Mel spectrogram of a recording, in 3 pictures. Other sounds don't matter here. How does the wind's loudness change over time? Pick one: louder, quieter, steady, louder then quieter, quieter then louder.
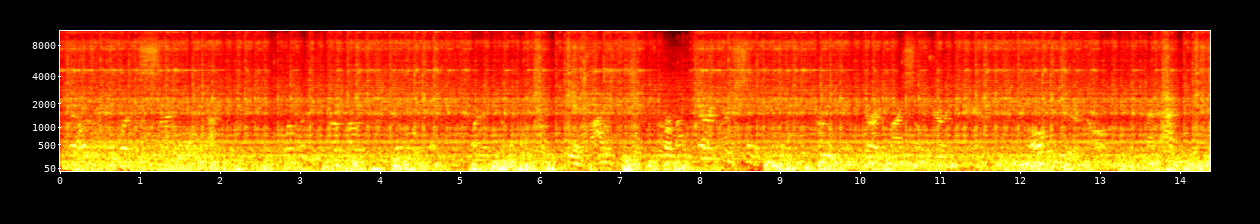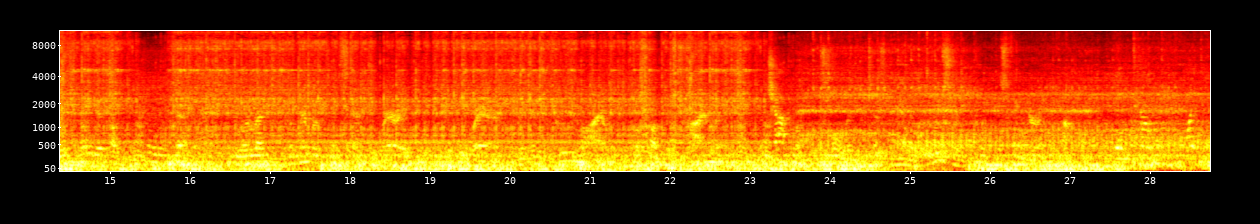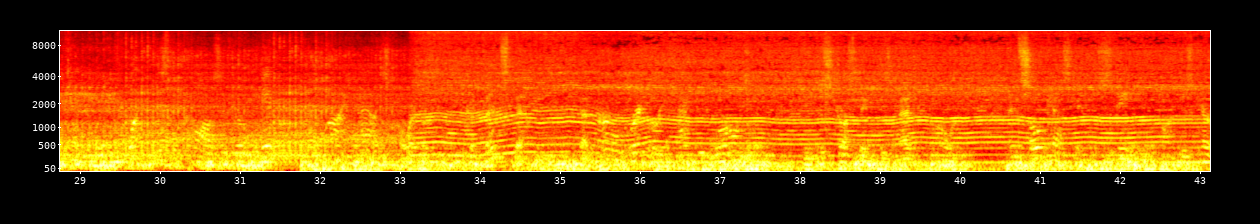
steady.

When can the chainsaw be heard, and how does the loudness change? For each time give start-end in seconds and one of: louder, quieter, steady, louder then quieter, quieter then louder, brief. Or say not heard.
0.0-43.0 steady.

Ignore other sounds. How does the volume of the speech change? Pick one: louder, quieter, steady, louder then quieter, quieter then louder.
steady.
